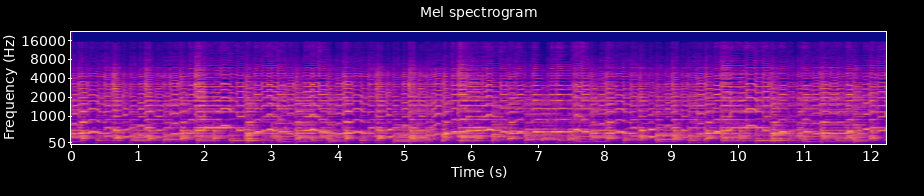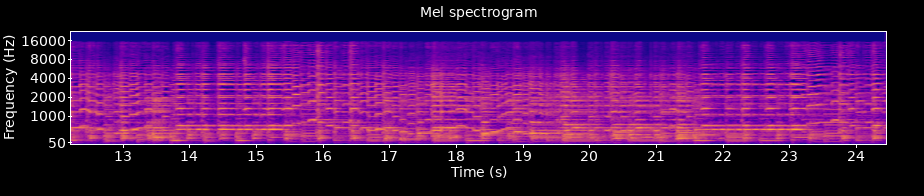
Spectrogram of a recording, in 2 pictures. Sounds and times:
Violin, fiddle: 0:00.0 - 0:24.4.

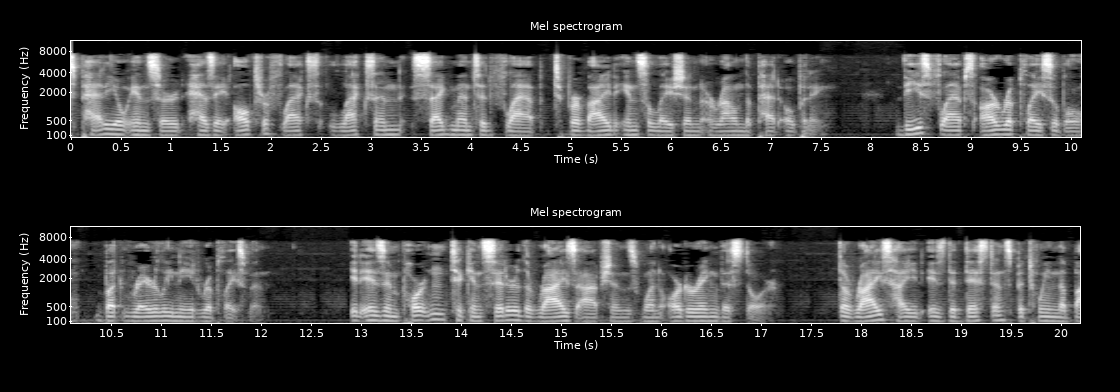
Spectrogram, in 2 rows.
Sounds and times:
Speech: 0:00.0 - 0:07.6, 0:08.3 - 0:12.1, 0:12.9 - 0:17.2, 0:17.8 - 0:20.1.

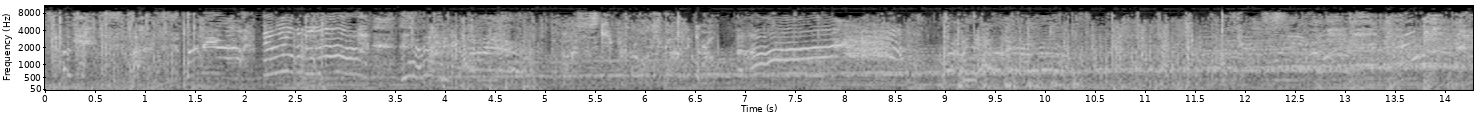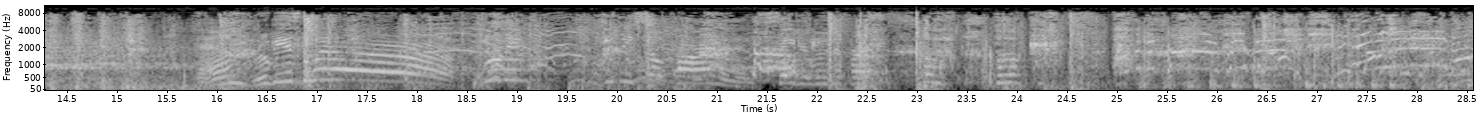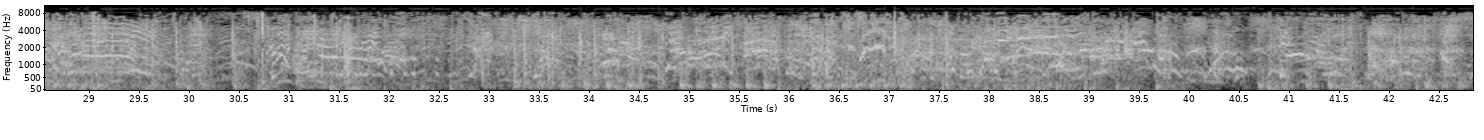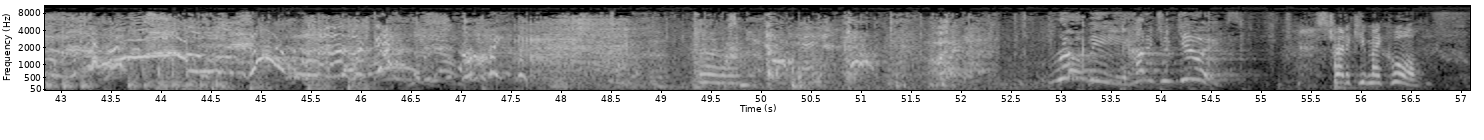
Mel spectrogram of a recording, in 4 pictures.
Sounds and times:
Crying, sobbing: 0:00.1 - 0:10.2, 0:23.0 - 0:47.8.

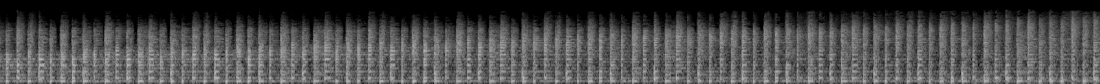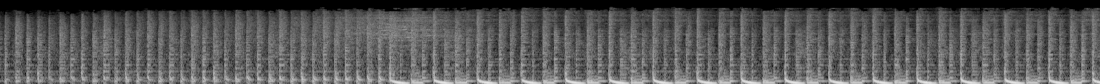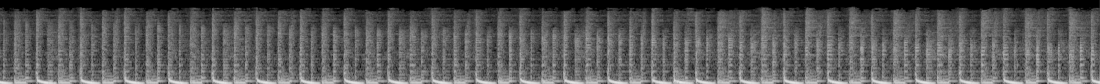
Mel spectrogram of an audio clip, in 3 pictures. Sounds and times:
Music: 0:00.0 - 0:33.0.

